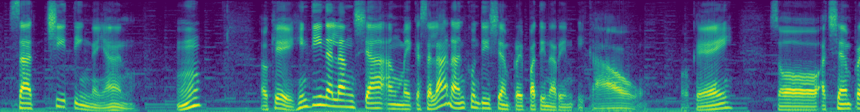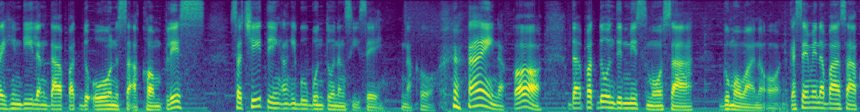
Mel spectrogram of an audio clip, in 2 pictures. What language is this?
Filipino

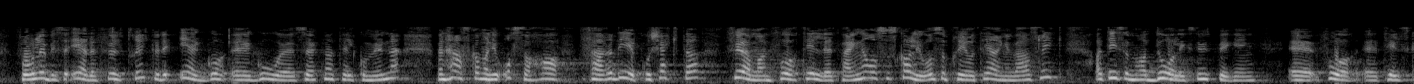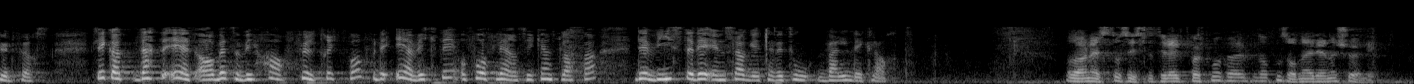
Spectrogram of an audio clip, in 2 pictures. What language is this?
Norwegian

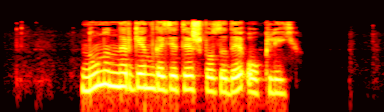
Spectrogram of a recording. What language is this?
Mari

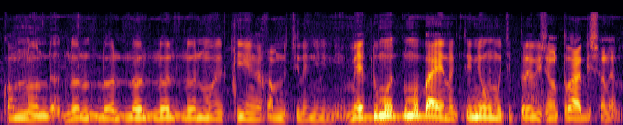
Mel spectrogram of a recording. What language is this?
Wolof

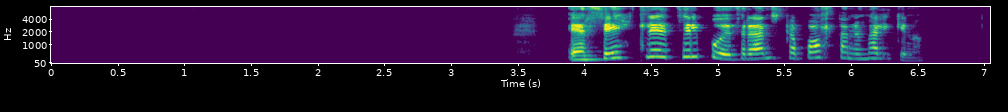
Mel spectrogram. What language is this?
Icelandic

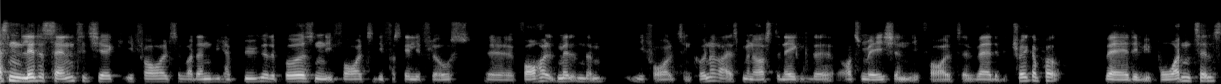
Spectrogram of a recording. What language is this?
Danish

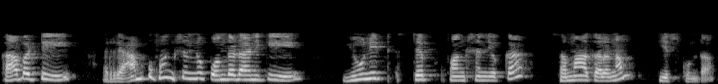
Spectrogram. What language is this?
Telugu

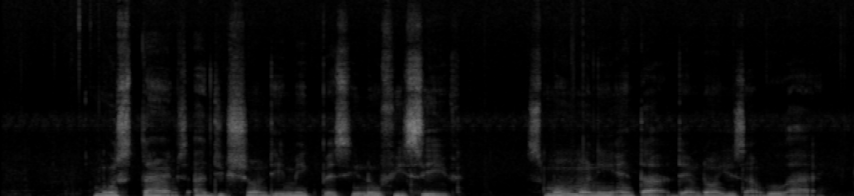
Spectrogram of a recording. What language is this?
Nigerian Pidgin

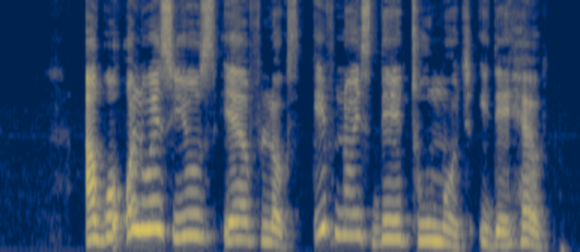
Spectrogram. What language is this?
Nigerian Pidgin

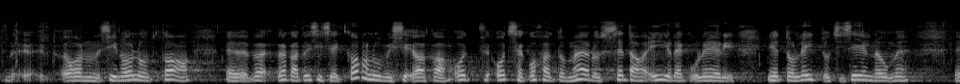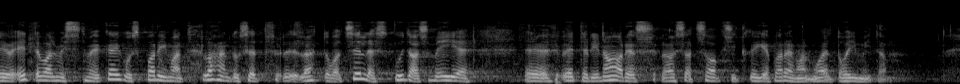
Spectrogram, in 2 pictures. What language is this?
Estonian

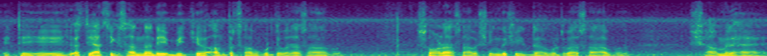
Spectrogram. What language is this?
Punjabi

